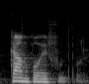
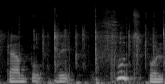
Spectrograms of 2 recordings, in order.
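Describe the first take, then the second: First: Said in the usual way. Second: Fútbol with stress on fú, softer; accent stress shown. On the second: Shown as a demonstration. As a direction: lean on the fú of fútbol. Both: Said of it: "Attention à l'accent".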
